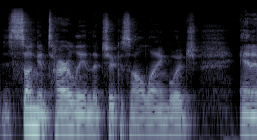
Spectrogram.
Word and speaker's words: Chickasaw: Well, traditionally it's Chickasaw, but we say Chickasaw now.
